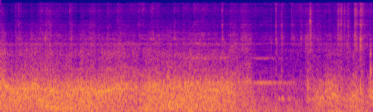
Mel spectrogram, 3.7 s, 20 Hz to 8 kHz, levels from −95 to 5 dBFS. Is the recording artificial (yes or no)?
yes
